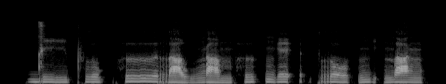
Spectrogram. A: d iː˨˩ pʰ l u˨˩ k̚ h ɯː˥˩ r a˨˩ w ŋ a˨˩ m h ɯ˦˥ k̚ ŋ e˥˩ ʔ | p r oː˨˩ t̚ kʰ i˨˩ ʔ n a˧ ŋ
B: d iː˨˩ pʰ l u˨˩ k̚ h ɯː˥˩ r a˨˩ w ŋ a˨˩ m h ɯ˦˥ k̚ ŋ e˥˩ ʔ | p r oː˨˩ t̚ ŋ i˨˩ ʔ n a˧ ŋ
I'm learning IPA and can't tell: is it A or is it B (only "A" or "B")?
B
